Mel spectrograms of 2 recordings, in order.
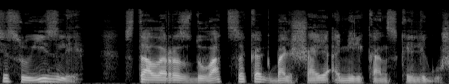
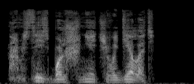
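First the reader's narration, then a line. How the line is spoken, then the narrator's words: Whisper. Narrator (Russian): прошептал Рон Гарри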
